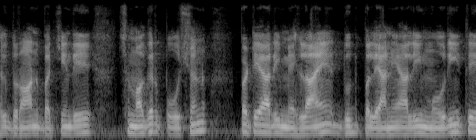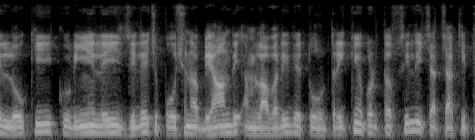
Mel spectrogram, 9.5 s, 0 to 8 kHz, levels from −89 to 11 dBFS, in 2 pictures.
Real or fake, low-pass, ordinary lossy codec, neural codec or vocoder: real; 7.2 kHz; Opus, 32 kbps; none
